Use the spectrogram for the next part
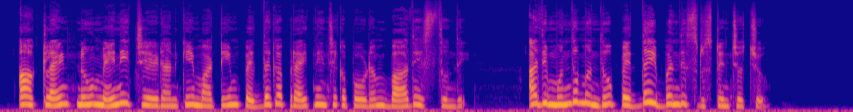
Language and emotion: Telugu, sad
